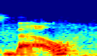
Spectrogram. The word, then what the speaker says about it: Bao: certain people I say my name is ba when I think of my name in my brain it's ba and it has that question mark sound and that's a Vietnamese accent that completely changes the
